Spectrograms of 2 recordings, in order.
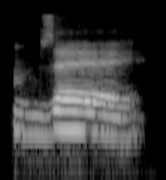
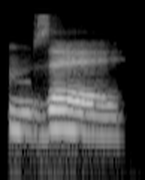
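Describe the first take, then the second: Both takes have the same delivery.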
